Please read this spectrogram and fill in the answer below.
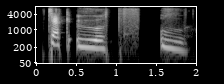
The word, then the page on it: Tekuthal: Phyrexian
